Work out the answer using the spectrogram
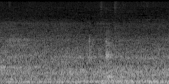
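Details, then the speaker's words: Furnace blower motor after fixing a loud squeal with lubricant: steady, even hum with no squeal or scraping, blower spinning freely; normal quiet running after repair. "all right you see that's going really nice right now no noise"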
